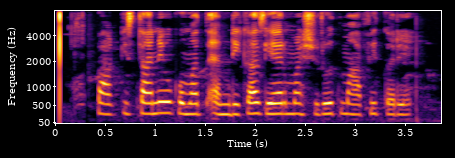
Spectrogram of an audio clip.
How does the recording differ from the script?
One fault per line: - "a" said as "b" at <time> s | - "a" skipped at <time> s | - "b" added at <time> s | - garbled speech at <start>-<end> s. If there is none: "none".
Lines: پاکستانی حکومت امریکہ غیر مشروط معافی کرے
none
